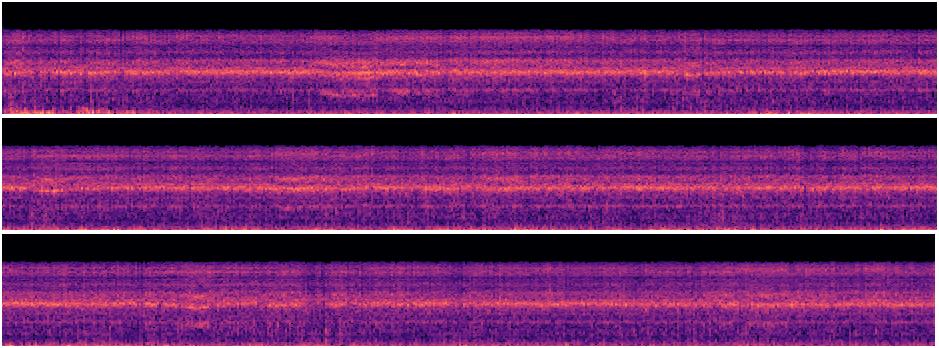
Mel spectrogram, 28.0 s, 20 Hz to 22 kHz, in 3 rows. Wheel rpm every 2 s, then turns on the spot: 230, 220, 230, 230, 230, 230, 230, 230, 240, 240, 230, 230, 230, 230.
none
